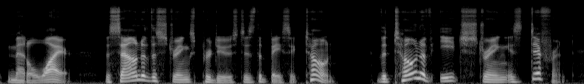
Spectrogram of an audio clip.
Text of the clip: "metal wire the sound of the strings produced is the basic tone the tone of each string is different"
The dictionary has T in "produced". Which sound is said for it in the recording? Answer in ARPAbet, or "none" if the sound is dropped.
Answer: T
